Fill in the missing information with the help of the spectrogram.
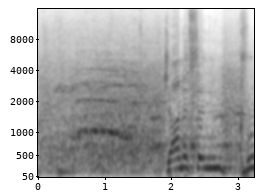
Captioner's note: cheering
